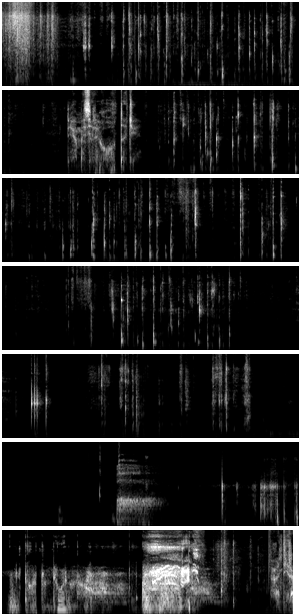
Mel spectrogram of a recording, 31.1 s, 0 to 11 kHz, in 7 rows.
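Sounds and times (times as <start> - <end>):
liquid in container crackling clicks: 1.6 - 5.2, 6.8 - 13.3.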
